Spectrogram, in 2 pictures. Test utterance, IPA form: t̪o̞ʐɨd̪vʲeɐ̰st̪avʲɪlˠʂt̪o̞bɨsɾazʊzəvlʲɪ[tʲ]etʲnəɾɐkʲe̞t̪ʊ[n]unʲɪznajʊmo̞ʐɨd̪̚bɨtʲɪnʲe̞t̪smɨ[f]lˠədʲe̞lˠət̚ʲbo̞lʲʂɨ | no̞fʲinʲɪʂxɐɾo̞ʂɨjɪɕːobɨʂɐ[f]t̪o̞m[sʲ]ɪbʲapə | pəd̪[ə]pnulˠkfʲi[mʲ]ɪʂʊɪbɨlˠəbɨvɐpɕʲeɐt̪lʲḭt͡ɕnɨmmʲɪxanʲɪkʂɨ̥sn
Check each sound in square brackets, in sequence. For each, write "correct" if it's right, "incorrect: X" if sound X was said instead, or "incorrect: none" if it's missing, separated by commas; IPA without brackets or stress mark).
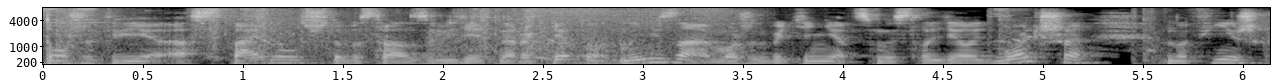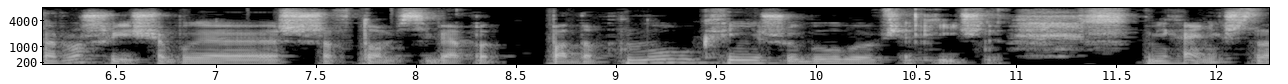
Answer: incorrect: dʲ, correct, incorrect: s, correct, correct, incorrect: ɐ, incorrect: nʲ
